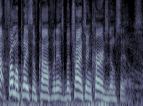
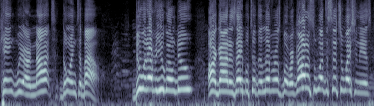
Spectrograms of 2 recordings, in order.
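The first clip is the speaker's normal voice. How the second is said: loud, higher, defiant declaration to the king; bold defiance; 6 semitones higher, 5 dB louder than usual. Retold or imitated. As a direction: plant your feet and defy the king. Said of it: "took a bold stance in front of the king".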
